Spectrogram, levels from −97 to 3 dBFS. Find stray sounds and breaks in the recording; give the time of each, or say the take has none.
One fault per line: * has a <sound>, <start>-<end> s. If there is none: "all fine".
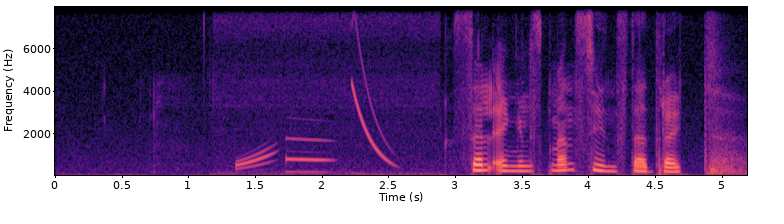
* has a chirp, 1.4-2.6 s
